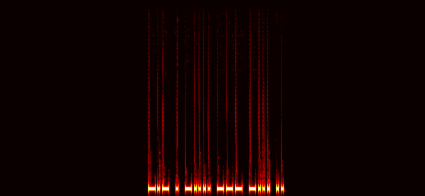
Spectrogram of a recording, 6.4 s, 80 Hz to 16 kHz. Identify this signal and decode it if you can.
Morse code, heard as a keyed tone, about 34 wpm, 700 Hz. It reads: KE6OBI
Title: USA Call Signs - 6 Characters - Repeated 3x - 35wpm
